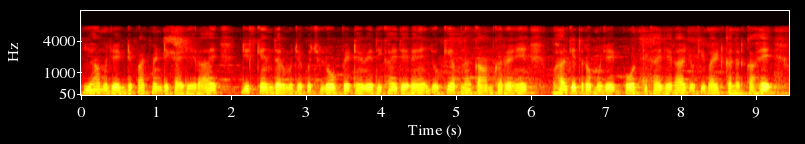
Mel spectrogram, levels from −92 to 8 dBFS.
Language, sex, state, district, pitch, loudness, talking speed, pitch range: Hindi, male, Bihar, Begusarai, 115 Hz, -17 LUFS, 265 wpm, 110-120 Hz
